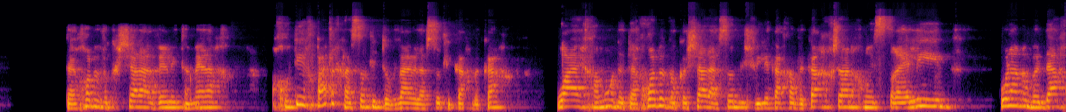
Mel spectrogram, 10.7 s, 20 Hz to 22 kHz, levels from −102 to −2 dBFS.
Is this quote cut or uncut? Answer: uncut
